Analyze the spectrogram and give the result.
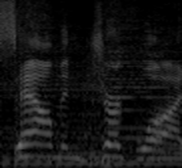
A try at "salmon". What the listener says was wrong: Oh, he pronounces salmon with the L. It's salmon, dude.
